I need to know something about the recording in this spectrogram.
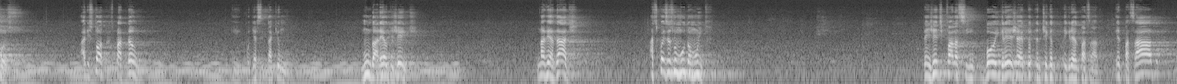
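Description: A middle-aged man speaks with animation through a microphone and loudspeakers, in bursts with pauses.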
